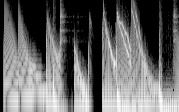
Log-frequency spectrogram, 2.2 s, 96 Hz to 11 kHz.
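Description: Synthesizer sequence played through a 24 dB ladder low-pass filter (the Vult Freak manifold filter), an envelope sweeping the cutoff down on each note so every note starts bright and quickly closes. Short notes in quick succession, a brief break just past the middle, then a deeper note.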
